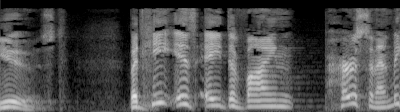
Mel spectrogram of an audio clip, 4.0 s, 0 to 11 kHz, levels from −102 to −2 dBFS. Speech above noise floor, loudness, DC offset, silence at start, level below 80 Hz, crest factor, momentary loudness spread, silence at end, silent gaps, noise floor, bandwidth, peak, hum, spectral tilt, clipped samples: 39 dB; -26 LUFS; under 0.1%; 0 s; -68 dBFS; 22 dB; 19 LU; 0 s; none; -66 dBFS; 8.8 kHz; -6 dBFS; none; -4 dB/octave; under 0.1%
